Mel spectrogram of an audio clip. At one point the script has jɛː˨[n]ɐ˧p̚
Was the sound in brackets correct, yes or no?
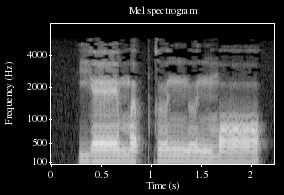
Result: no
